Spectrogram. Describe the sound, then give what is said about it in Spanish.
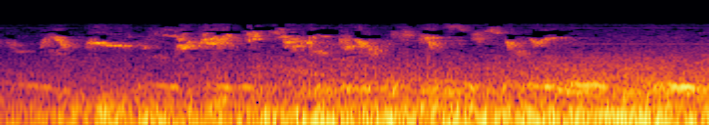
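Birds chirp in daytime, a dense run of many quick, high tweets that overlap throughout, held above a steady low rumble. “¿Es de día o de noche? Hay pájaros. Entonces, es de día.”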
